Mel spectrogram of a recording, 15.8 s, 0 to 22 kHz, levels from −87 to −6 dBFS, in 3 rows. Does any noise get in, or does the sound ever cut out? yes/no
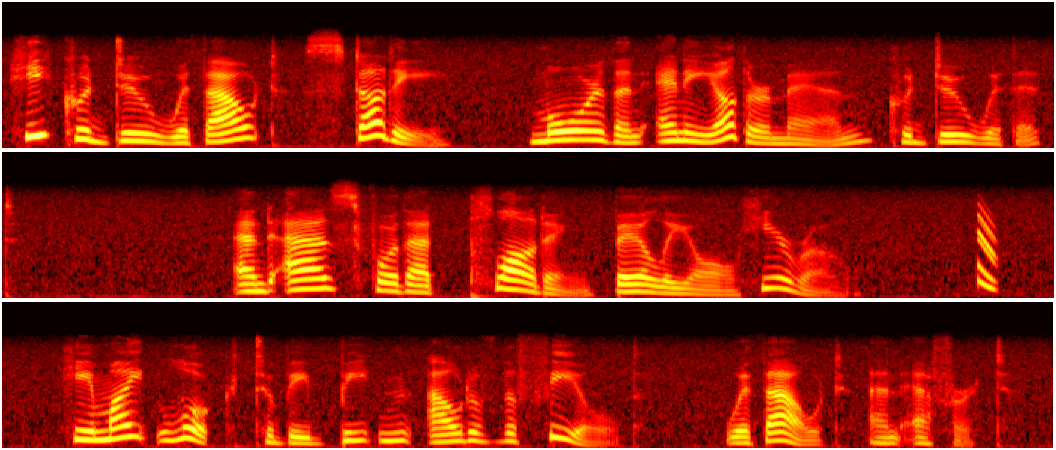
yes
